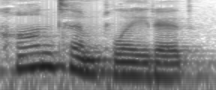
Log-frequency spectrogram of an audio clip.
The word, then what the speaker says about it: contemplate: By the summer, though, اگرچه وقتی که تابستون شد, as he contemplated, به تلفظ contemplate دقت کنین, شوا نداره در ابتدا, صدای آ هستش.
